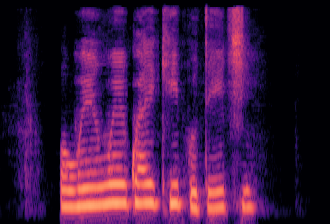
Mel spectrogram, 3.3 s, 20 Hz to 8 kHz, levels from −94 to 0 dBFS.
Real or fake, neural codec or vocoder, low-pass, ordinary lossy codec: fake; codec, 44.1 kHz, 3.4 kbps, Pupu-Codec; 7.2 kHz; AAC, 32 kbps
